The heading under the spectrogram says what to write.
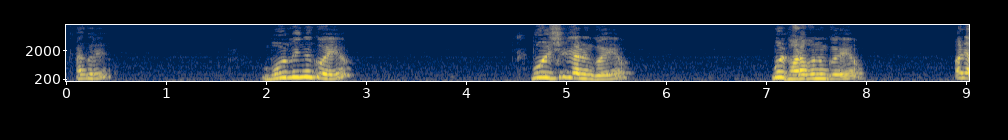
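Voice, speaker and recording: In a church, a pastor with a high-pitched, creaky voice delivers a sermon. He drives his points home by repeating phrases and posing rhetorical questions.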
